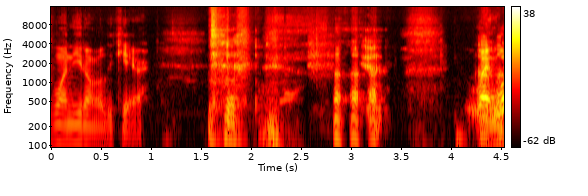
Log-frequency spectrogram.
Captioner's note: laughter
